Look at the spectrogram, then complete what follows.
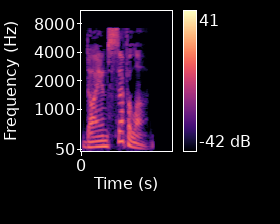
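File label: "diencephalon", British English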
